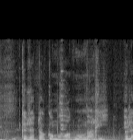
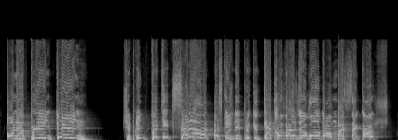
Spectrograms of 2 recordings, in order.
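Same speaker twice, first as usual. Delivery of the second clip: shrill, very high, angry yelling; 14 semitones higher than usual. Arguing with the other person, shouting angrily. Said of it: "Je vois pas pourquoi tu cries".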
